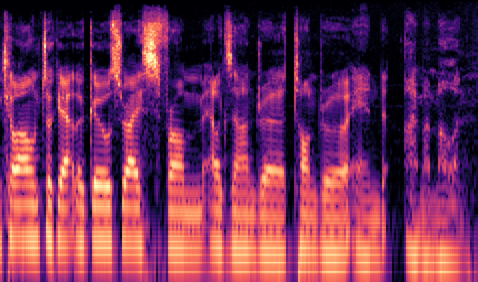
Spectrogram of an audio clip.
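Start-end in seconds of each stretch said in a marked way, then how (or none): 4.0-4.7 quiet, slipped-in delivery, hoping to go unnoticed. Reading out a race's top finishers, saying the third name: said quietly. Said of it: "I said that third one quietly".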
